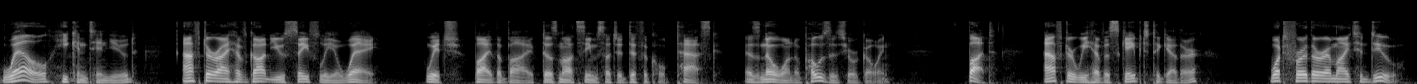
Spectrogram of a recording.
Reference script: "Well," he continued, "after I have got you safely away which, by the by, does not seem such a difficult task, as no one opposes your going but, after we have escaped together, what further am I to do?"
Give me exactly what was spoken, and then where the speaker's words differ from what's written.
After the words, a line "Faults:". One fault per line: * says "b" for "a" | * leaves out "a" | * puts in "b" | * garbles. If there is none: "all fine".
"Well," he continued, "after I have got you safely away which, by the by, does not seem such a difficult task, as no one opposes your going but, after we have escaped together, what further am I to do?"
Faults:
all fine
